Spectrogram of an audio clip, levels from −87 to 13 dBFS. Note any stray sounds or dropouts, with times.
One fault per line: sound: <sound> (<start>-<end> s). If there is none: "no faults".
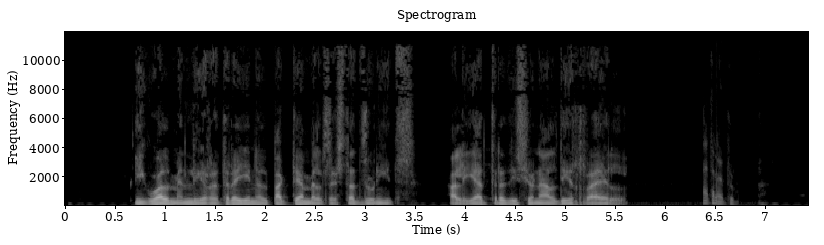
sound: chirp (6.4-6.8 s)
